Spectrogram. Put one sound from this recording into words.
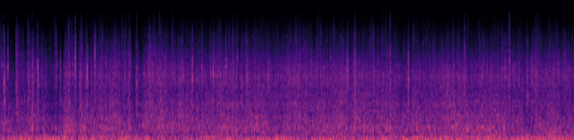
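Heavy rain pelts and drums against a car windscreen.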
